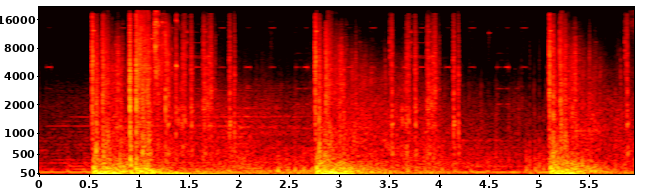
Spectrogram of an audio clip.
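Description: Heavy gunfire in the video game Warzone arrives in three loud, dense bursts spaced a couple of seconds apart. Each volley rattles close and hard, then trails into rumbling echo, with no voices.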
